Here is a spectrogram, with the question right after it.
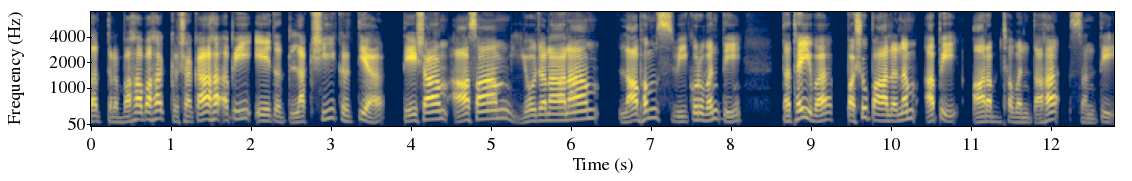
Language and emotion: Sanskrit, neutral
